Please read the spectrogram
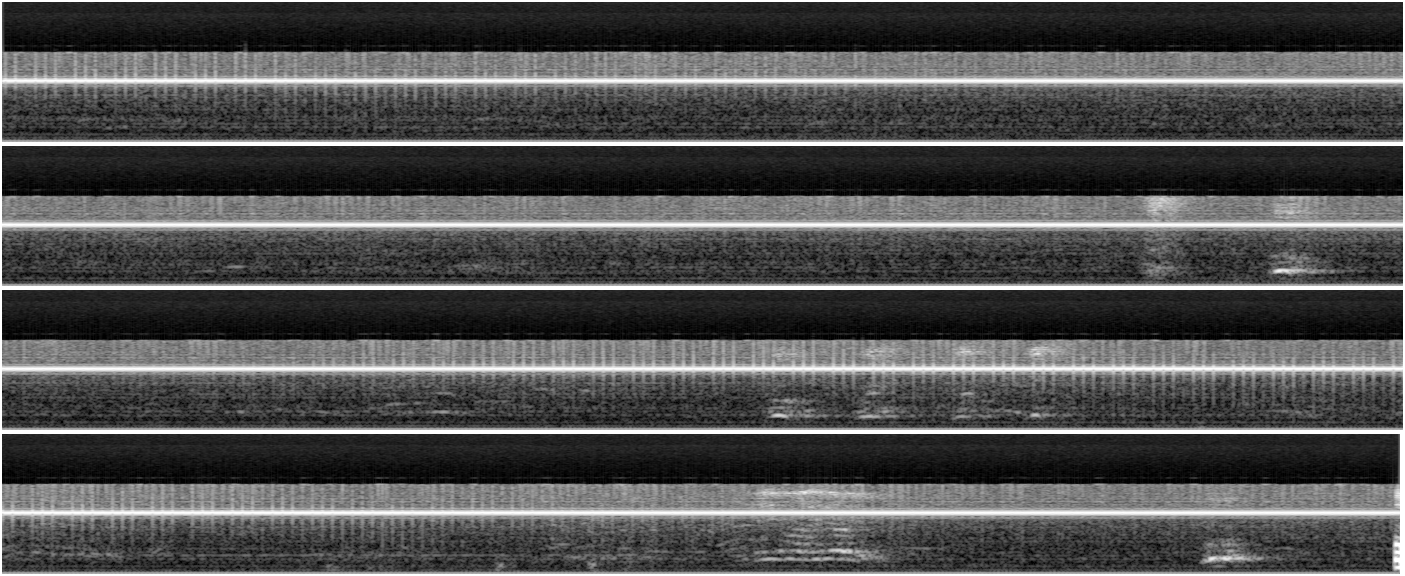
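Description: A steady high-pitched electronic tone held at one pitch, with faint voices a few times.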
